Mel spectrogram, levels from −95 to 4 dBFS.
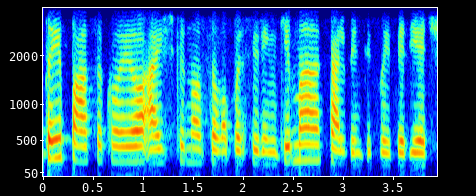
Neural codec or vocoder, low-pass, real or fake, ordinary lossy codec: none; 3.6 kHz; real; Opus, 16 kbps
